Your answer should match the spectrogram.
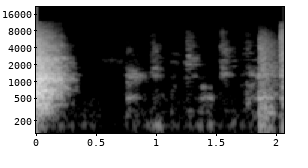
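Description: Two short breathy bursts about two seconds apart, the first the loudest. Between them come faint clicks and scrapes of a teaspoon pressing soft cheese filling into baby peppers.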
